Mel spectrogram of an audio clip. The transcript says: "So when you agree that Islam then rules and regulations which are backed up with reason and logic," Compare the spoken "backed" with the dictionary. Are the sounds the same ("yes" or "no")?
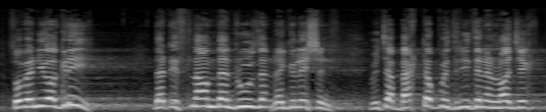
yes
